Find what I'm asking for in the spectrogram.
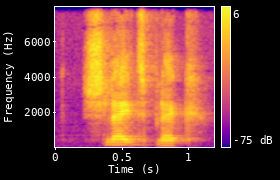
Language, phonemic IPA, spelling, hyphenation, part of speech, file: Dutch, /ˈslɛi̯t.plɛk/, slijtplek, slijt‧plek, noun, Nl-slijtplek.ogg
- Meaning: a wear, a damaged spot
